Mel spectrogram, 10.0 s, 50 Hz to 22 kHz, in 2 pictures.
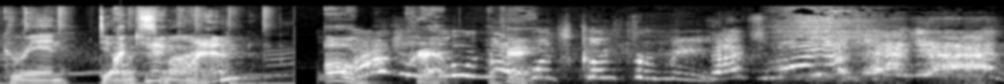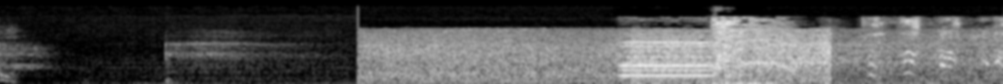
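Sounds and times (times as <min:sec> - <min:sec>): street traffic rush: 0:05.3 - 0:10.0
car horn: 0:08.1 - 0:08.9.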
